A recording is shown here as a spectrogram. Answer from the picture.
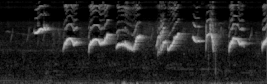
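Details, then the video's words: Oriental magpie-robin singing a steady sequence of loud, slurred whistled phrases, each rising then dipping, with faint low knocking sounds underneath. "kicauan kacer ini"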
